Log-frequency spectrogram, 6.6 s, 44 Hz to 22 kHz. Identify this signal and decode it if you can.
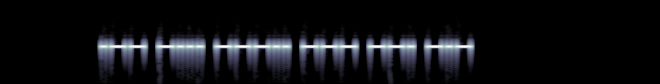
Morse code, heard as a keyed tone, about 25 wpm, 700 Hz. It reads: WB8OGK
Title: USA Call Signs - 6 Characters - Repeated 3x - 25wpm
